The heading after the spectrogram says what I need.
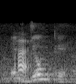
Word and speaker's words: El Yunque: How do you correctly pronounce this park? El Yunque.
